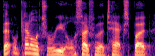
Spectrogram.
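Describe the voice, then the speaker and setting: A man's voice: medium pitch, lively intonation, quick pace. A young man telling rambling, sardonic stories in a casual way while playing a game, swearing and laughing between them. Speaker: gaming video creator.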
